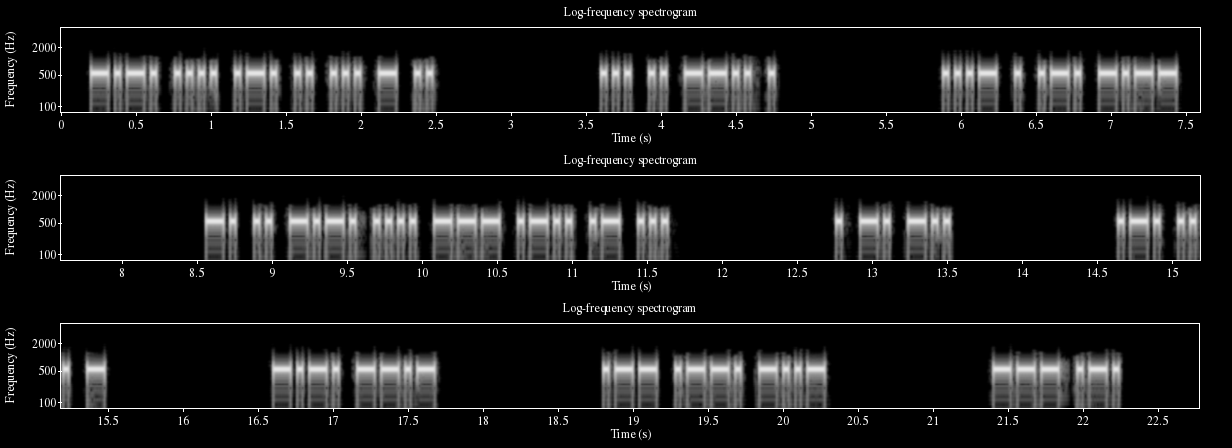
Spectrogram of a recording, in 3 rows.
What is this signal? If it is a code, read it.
Morse code, heard as a keyed tone, about 30 wpm, 550 Hz. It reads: CHRISTI SIZE VERY NICHOLAS END RST CQ WPX OR
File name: Ultimate Word List / 30WPM Ultimate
